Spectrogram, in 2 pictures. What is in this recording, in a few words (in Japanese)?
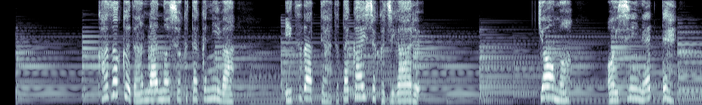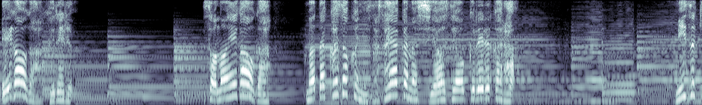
WEBCM; 美月のおいしいごはん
